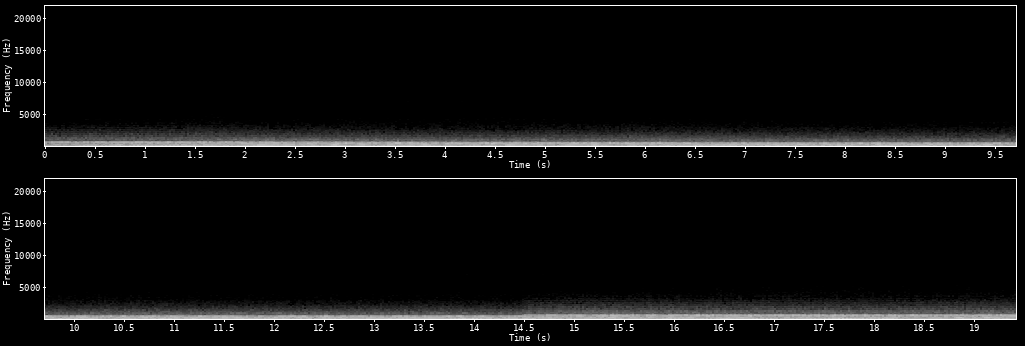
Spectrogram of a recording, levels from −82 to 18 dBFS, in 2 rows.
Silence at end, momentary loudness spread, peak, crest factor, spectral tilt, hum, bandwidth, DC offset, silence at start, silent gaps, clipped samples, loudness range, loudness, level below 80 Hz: 0 s; 2 LU; 0 dBFS; 12 dB; -16 dB/octave; none; 2.1 kHz; under 0.1%; 0 s; none; under 0.1%; 1 LU; -13 LUFS; -20 dBFS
